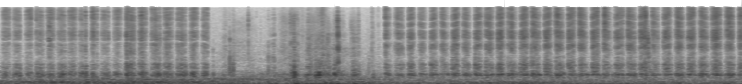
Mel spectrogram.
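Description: A thin wooden stick scrapes dirt along the welt and heel of an antique leather brogan lying on its side with the sole facing up. Quick, rhythmic, bright rasping strokes repeat steadily, pause for about two seconds of sparse clicks and light scratches, then resume at the same brisk pace.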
